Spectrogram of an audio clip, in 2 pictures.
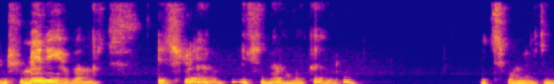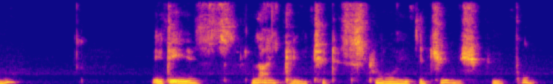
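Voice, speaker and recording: Somewhat breathy and medium-pitched, a woman talks very slowly with fairly even intonation and long, frequent pauses. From South Africa, Cape Town. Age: 80s+. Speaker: retired social worker and activist. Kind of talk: documentary interview.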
